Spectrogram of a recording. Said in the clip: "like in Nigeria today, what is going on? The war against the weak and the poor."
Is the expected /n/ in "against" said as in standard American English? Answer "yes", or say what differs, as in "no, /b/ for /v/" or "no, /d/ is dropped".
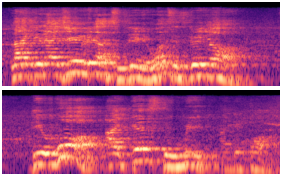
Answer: yes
